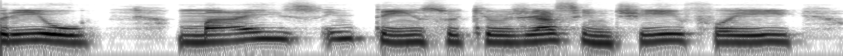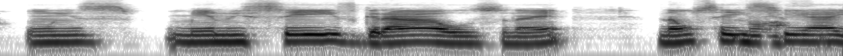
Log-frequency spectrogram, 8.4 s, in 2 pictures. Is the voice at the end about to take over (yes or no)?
no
